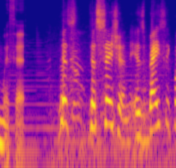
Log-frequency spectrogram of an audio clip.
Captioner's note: soundbite of archived recording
